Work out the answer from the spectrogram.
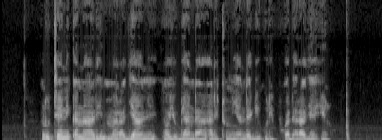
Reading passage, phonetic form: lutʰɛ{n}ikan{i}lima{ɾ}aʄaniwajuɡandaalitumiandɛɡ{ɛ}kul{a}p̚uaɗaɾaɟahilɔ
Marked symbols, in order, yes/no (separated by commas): yes, no, yes, yes, no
